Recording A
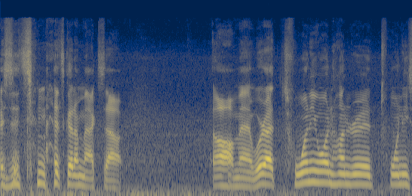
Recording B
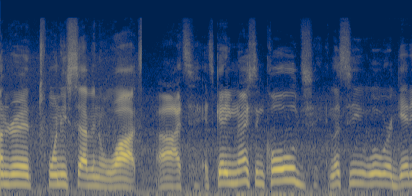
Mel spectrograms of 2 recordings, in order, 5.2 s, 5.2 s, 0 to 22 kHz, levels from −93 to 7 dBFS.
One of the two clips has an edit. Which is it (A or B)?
B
